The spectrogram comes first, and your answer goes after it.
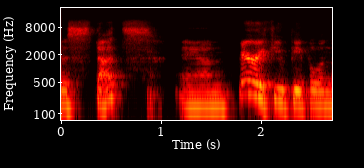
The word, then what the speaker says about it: Stuetz: on the recording um my last name is stutz and very few people in the world ever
